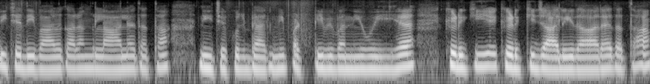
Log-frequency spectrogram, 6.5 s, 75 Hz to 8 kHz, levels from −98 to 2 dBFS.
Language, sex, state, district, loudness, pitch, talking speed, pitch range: Hindi, female, Chhattisgarh, Bastar, -18 LUFS, 180 Hz, 205 wpm, 175-190 Hz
